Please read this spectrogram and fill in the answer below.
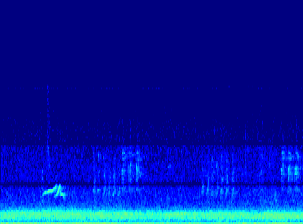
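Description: Steady outdoor background of low rumble and hiss, with a single short high chirp from a small bird about a second in and faint high twittering now and then.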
